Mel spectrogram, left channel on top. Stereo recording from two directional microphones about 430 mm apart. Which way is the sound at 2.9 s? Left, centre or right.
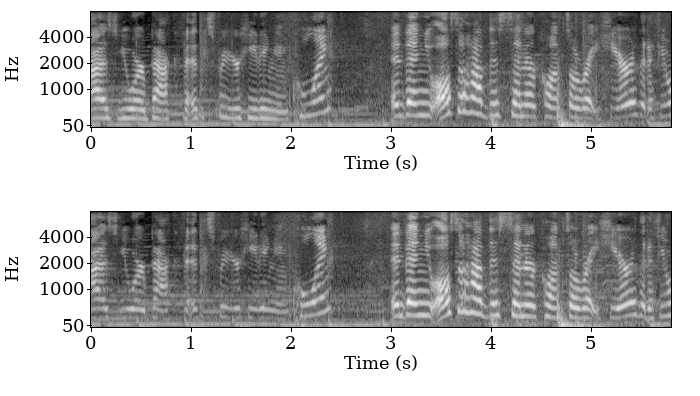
Right.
